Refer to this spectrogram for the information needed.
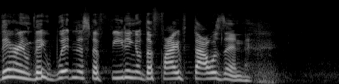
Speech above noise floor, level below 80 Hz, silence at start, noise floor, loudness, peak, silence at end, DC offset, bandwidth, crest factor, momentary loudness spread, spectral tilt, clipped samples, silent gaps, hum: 37 dB; -66 dBFS; 0 s; -61 dBFS; -24 LUFS; -8 dBFS; 0.65 s; under 0.1%; 15.5 kHz; 18 dB; 7 LU; -3.5 dB/octave; under 0.1%; none; none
